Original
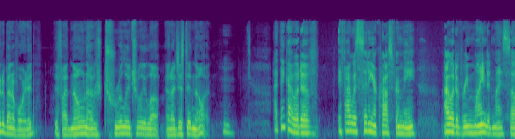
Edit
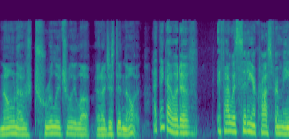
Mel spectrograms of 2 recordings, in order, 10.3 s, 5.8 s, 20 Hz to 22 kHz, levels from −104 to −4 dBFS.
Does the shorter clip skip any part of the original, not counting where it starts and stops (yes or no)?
yes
